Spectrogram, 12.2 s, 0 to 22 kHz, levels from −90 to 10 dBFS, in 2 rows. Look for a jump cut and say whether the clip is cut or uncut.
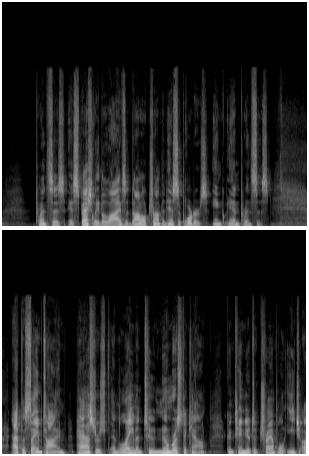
cut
